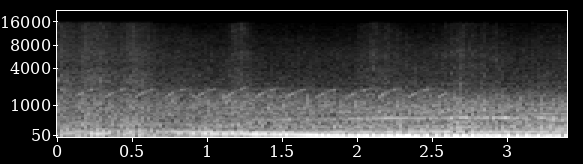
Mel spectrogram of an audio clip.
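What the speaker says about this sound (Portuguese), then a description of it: "Alarme de carro." A car alarm sounds in the video game GTA 5, a repeating electronic warble with rising sweeps that grows louder and steadier over a low engine-like rumble.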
